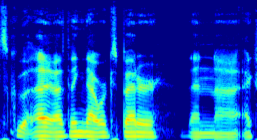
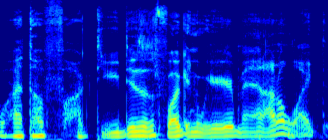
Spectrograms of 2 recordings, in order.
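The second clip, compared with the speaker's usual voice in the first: put-on quiet muttering under breath, quieter; 7 dB quieter than usual. Retelling a reaction to a movie scene: imitating muttering under breath. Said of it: "under my breath".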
